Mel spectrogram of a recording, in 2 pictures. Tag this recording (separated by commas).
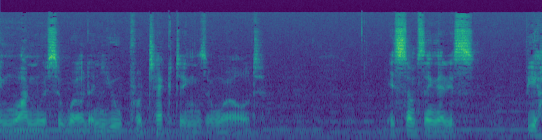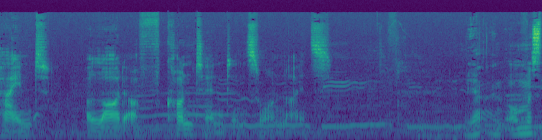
Music, Speech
